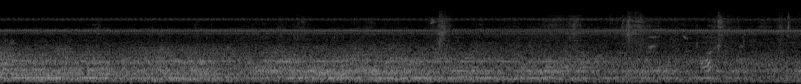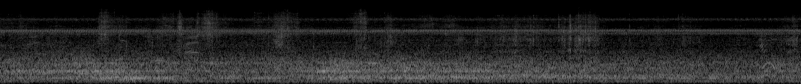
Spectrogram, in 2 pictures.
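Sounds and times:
insects trilling: 0:00.0 - 0:16.0
people talking: 0:06.2 - 0:13.0, 0:15.6 - 0:16.0.

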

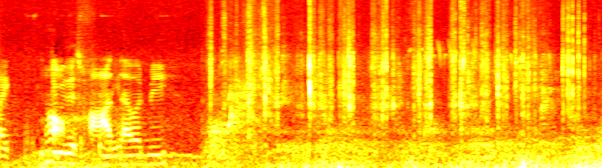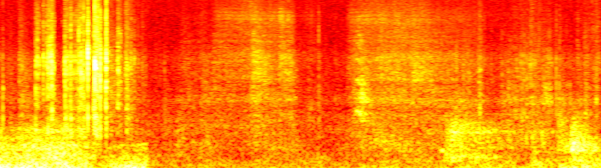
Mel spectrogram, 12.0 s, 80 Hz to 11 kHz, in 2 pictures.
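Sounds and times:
low rumble: 0:01.7 - 0:07.6
plastic film crackling and rustling: 0:02.4 - 0:07.5.

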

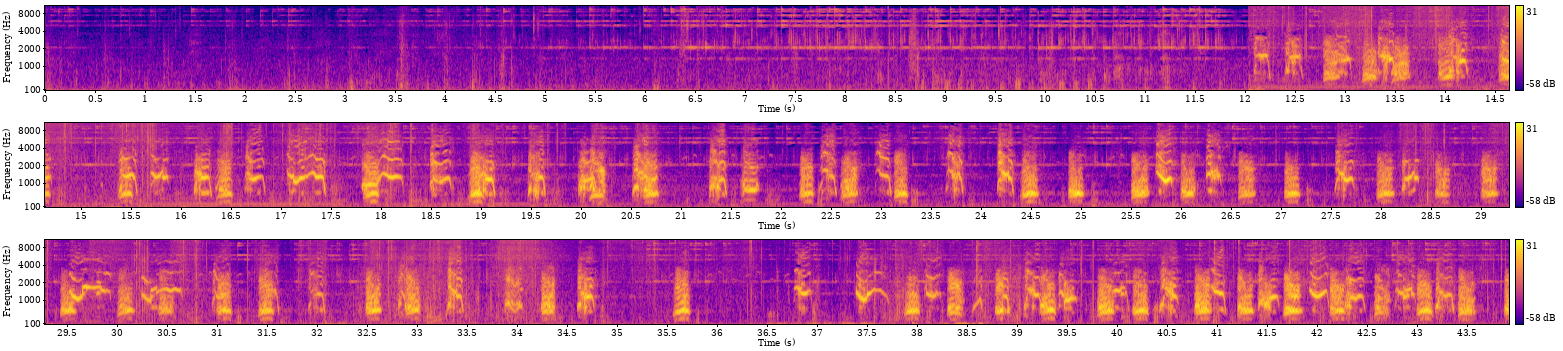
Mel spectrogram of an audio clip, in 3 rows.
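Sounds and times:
beagles baying: 0:10.2 - 0:43.9.

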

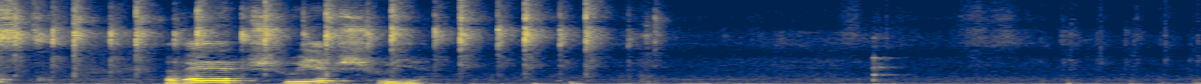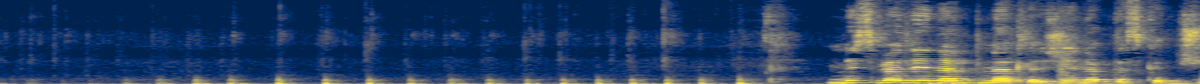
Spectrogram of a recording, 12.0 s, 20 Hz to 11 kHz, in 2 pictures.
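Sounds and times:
whisk stirring in bowl: 0:05.1 - 0:09.8.

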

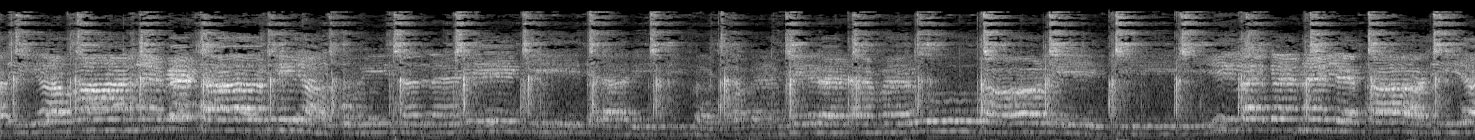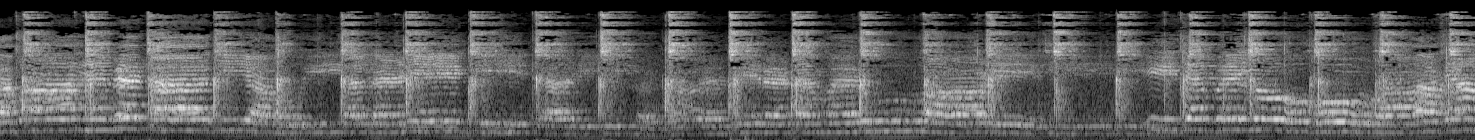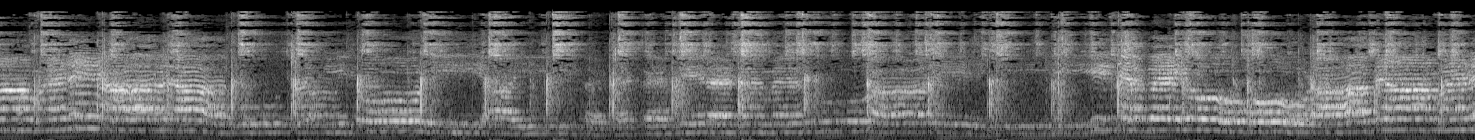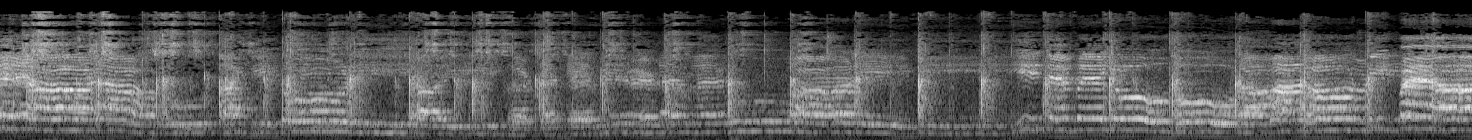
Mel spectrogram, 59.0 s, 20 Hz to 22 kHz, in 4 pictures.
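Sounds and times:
hand clapping: 0:00.0 - 0:58.9
women singing together: 0:00.0 - 0:58.9.

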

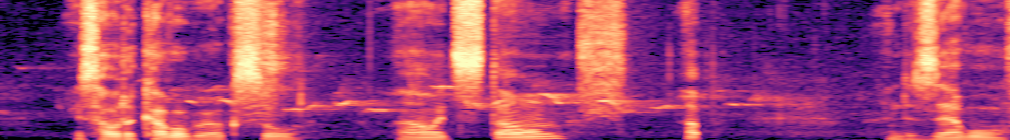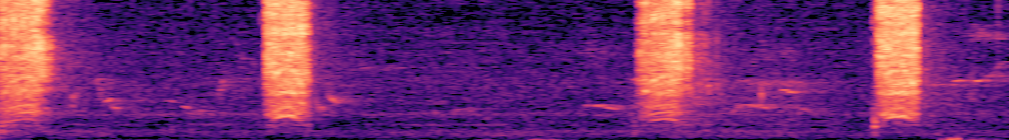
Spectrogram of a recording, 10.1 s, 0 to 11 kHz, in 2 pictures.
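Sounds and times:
small servo whirring: 0:05.0 - 0:05.4, 0:06.4 - 0:06.7, 0:08.2 - 0:08.7, 0:09.4 - 0:09.8.

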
